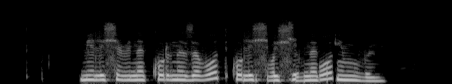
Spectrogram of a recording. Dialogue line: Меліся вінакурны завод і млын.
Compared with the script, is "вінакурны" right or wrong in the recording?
right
